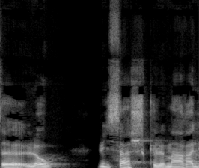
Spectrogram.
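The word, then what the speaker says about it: Loew: Alors, on l'appelle Liva, mais on on le prononce Low.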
